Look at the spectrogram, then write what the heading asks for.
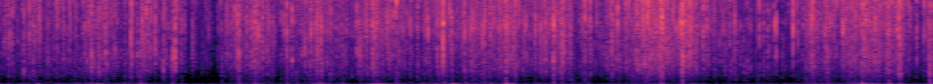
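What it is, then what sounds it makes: Kraft paper wrap being crinkled. A flexible brown honeycomb kraft paper sheet is stretched, folded and crinkled by hand. It makes a continuous run of dense, bright crinkling and crackling with quick sharp snaps, over a low rustle from the handling.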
